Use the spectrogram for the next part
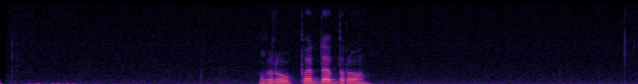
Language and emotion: Russian, neutral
